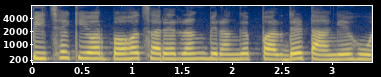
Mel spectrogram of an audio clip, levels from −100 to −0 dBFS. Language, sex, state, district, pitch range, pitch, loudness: Hindi, female, Jharkhand, Garhwa, 260-285 Hz, 270 Hz, -14 LUFS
